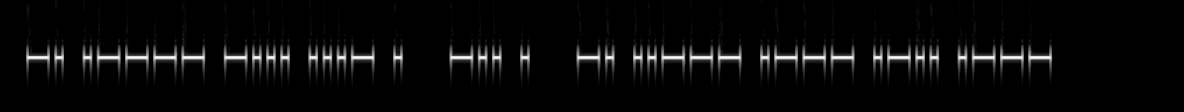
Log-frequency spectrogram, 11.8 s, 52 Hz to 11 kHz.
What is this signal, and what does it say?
Morse code, heard as a keyed tone, about 17 wpm, 700 Hz. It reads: N1BVE DE N2JLJ
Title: USA Callsign DE Callsign - 5 Characters - 17wpm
